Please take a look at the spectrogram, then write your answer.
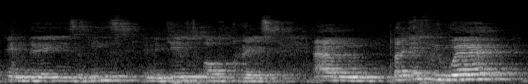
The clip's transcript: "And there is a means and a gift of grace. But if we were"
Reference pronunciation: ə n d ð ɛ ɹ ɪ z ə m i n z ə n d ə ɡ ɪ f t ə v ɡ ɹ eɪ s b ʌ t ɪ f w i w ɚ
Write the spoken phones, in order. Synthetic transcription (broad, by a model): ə n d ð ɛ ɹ ɪ z ə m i z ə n ə ɡ ɪ f t ə v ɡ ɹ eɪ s b ʌ t ɪ f w i w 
